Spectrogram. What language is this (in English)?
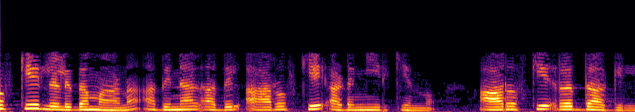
Malayalam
